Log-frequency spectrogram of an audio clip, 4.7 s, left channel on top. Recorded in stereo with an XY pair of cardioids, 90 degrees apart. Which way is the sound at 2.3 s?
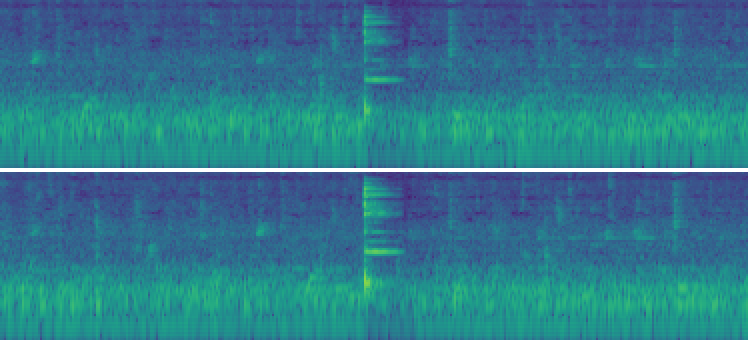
55° right.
